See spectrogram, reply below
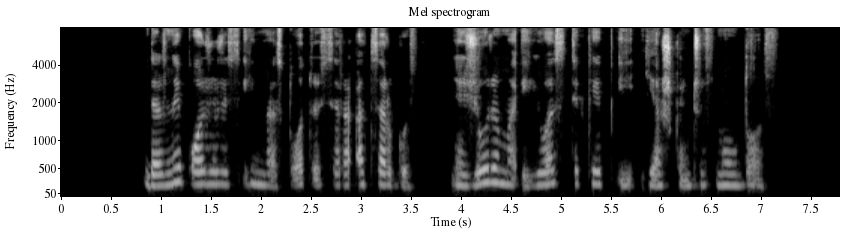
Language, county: Lithuanian, Klaipėda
